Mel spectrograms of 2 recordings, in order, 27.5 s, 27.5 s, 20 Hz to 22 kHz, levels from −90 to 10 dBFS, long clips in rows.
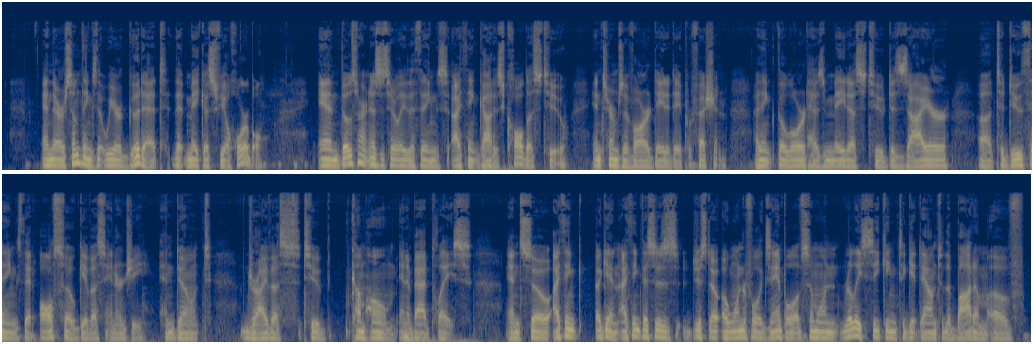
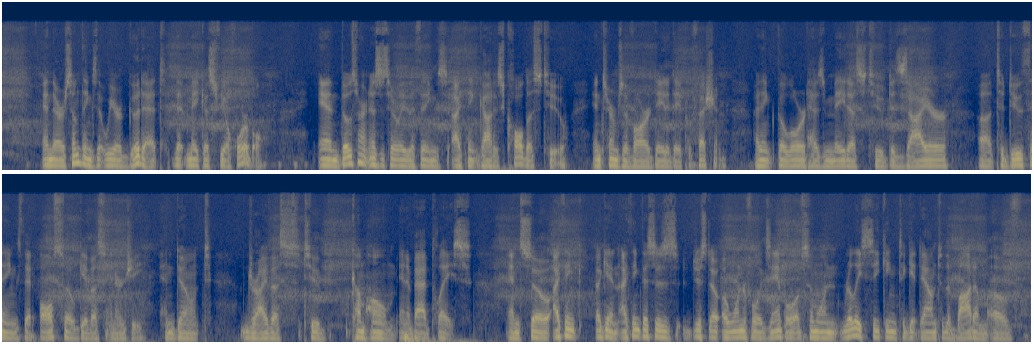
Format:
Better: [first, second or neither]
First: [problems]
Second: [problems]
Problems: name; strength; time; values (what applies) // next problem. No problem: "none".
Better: first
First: none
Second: hiss; noticeable; throughout; 15 dB below the speech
